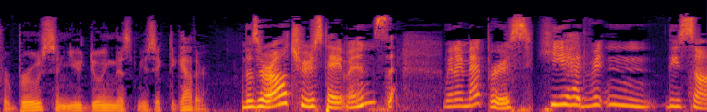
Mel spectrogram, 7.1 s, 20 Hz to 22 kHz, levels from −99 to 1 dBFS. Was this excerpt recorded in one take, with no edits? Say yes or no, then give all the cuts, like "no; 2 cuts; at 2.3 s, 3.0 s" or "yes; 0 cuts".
no; 1 cut; at 4.4 s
